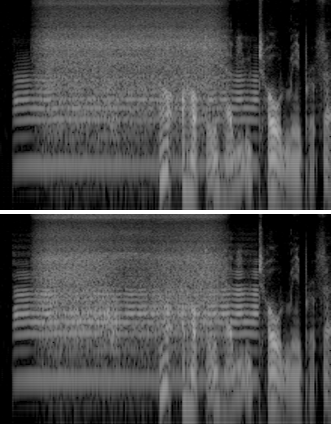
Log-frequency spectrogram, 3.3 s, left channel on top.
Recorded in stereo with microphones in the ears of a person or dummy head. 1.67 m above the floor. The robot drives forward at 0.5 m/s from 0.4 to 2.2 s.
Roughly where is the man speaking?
Centre.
